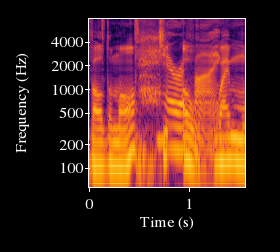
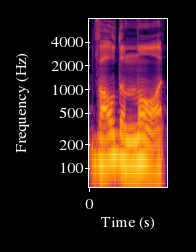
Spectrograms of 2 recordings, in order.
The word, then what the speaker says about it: Voldemort: people know is that Voldemort the t is silent it's a French word why did they why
